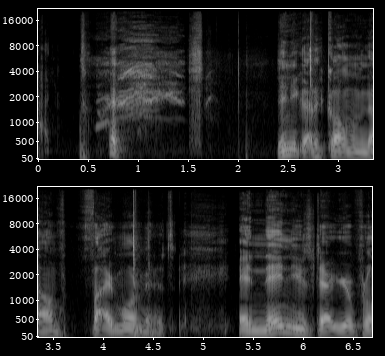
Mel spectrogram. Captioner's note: laugh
